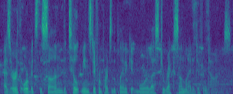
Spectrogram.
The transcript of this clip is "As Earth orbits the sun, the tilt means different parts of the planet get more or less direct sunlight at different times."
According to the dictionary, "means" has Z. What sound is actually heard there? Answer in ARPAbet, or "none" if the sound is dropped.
Z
